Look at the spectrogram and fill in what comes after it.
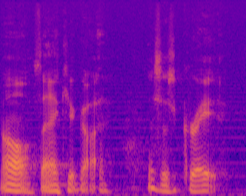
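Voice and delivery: soft, quiet speech. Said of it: "It's just quietly say".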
